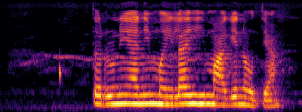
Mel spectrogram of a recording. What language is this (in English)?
Marathi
